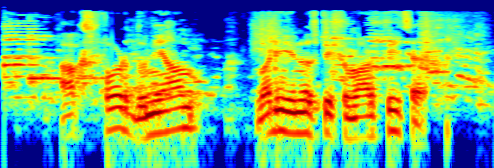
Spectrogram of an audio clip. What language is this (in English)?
Lasi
